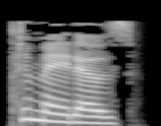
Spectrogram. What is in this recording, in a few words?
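"tomato(es)", British English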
